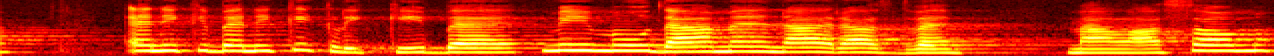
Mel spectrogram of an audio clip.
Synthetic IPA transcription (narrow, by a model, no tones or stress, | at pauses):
ʔɛnikibɛnikiklikːibɛmimud̪aːmɛnaɾazd̪ʋɛ | malasɔm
